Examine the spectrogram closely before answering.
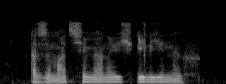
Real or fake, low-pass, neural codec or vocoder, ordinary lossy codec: real; 7.2 kHz; none; Opus, 16 kbps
